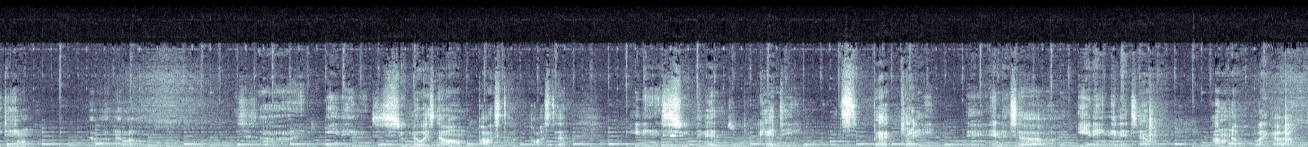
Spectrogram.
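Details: Aphasia in a man two years after a stroke. He had almost no words initially and also has auditory comprehension difficulty. Here he describes a picture, with music playing in the background.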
